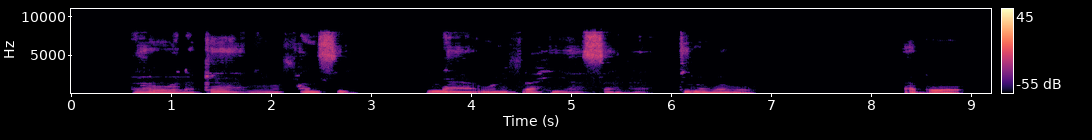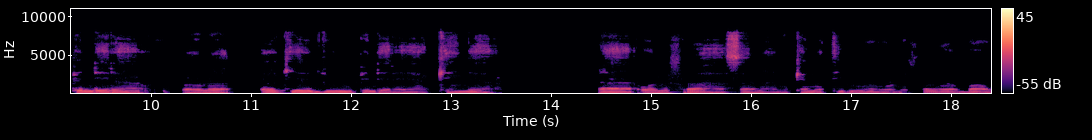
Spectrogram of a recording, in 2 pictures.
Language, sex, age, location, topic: Swahili, male, 18-24, Wajir, government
